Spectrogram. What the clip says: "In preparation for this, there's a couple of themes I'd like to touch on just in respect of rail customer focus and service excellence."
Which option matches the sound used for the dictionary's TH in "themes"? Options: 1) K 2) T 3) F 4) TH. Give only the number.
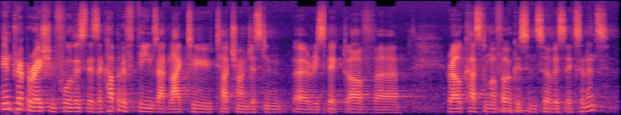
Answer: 4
